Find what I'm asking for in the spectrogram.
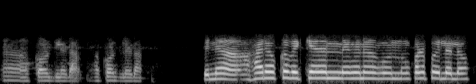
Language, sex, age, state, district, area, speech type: Malayalam, female, 30-45, Kerala, Kollam, rural, conversation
